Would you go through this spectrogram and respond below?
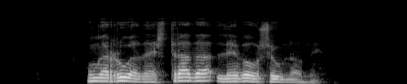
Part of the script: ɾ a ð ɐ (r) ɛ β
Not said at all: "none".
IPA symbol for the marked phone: l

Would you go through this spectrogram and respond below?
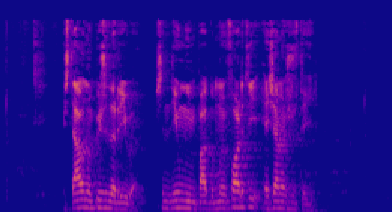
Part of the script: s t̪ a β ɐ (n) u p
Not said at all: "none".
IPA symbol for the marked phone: n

